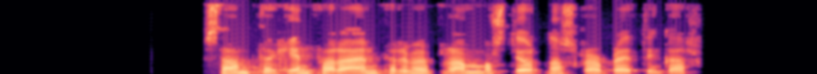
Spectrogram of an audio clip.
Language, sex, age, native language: Icelandic, female, 50-59, Icelandic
